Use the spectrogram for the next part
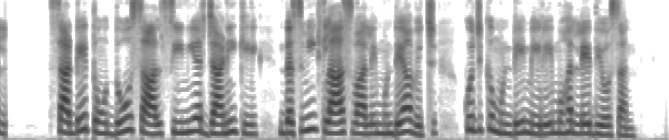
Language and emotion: Punjabi, neutral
